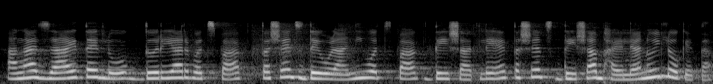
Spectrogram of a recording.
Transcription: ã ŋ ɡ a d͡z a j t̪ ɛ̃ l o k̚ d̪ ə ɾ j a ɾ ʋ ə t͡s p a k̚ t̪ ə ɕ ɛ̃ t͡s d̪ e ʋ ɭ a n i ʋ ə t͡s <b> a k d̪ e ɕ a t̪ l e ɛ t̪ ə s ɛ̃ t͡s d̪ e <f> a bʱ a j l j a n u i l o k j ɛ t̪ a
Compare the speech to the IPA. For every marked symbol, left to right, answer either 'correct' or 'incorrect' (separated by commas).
incorrect, incorrect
